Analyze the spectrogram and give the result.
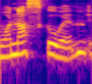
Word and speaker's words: Wanuskewin: So my master's thesis is focusing on plains archaeology, of course, specifically around the Apimahau Valley, which is the valley where Wanuskewin or Wanuskewin, if you say it properly in Cree, is situated.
